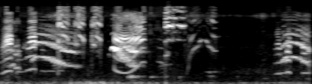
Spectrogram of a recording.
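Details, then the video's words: Talking parrot mimicking human speech: a quick run of varied, voice-like syllables, some bending upward, others sliding downward, then a harsh buzzy burst and a pause before a short closing phrase. "Talking parrot video| Parrot sounds videos Compilation | mitthu mitthu | parrot voice"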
